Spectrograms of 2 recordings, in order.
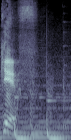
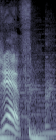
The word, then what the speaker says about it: GIF: God Sonic it's pronounced gif get to work gotta get it to work get a shadow the original Creator said it was pronounced Jiff shut the [ __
